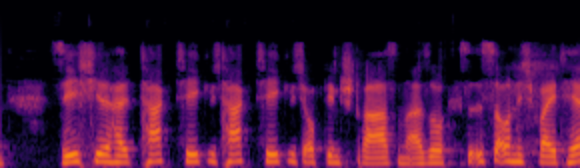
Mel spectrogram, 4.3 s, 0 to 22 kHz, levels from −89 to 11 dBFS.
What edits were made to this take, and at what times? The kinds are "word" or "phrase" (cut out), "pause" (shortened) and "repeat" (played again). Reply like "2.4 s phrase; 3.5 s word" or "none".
1.6 s repeat; 3.4 s phrase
